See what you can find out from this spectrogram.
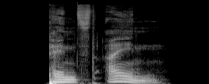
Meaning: second-person singular present of einpennen
- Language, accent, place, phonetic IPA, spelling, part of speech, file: German, Germany, Berlin, [ˌpɛnst ˈaɪ̯n], pennst ein, verb, De-pennst ein.ogg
